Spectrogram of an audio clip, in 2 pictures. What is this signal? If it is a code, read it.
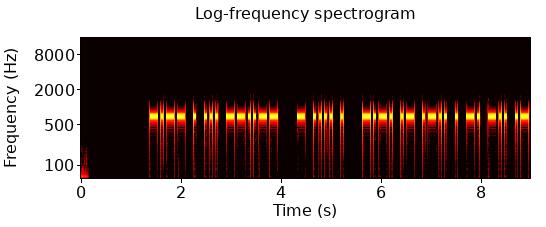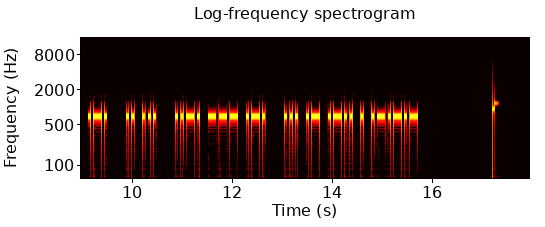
Morse code, heard as a keyed tone, about 22 wpm, 700 Hz. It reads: YES, THE CALENDAR IS FOR SALE.
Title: Sentences from Top 1600 Words 22wpm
